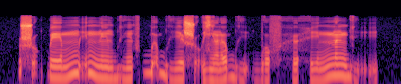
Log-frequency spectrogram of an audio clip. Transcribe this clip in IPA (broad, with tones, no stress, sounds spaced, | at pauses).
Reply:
ʂ ṵ˥ k͡p e˩ mː ḭ˥ nː ĩ˩ bʱ ĩ˩ f ɡ͡b ə̰˥ bʱ i˩ ʂ o̰˩ ʑ ə̃˩ ɾ ə˥ bʱ ḭ˩ ɡ͡b o˩ f h ʏ˩ h i˩ nː ə̃˥ ŋ ɡʱ ḭ˩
